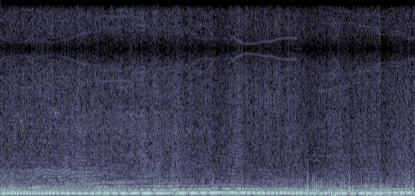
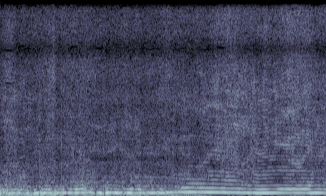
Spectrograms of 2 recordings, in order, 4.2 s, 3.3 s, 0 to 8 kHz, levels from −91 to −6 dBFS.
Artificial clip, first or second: second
